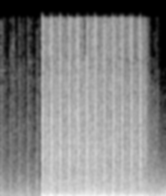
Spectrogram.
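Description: Automatic rifle fire in a video game: a rapid, loud burst of repeated shots starts abruptly after a short quiet lead-in and keeps going steadily to the end.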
